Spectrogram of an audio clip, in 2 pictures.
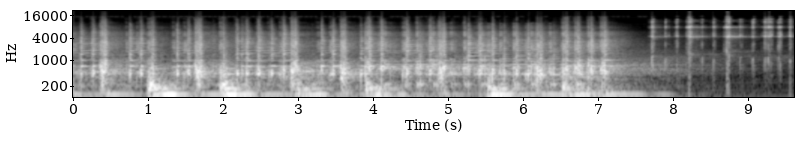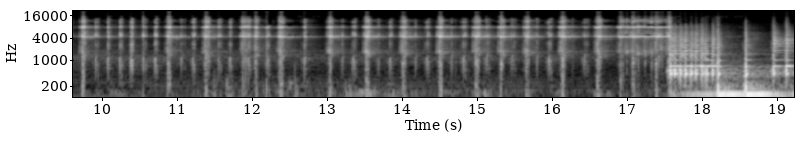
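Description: An Egyptian percussion ensemble of darbukas (goblet-drum tablas) and frame drums playing a fast, dense rhythm. About seven seconds in it drops back to sparse single drum strokes under a thin, steady high ringing, and the full ensemble comes back in near the end.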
